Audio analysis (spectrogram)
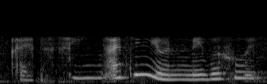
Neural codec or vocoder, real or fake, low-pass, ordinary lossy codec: codec, 24 kHz, 3.1 kbps, DualCodec; fake; 3.6 kHz; none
